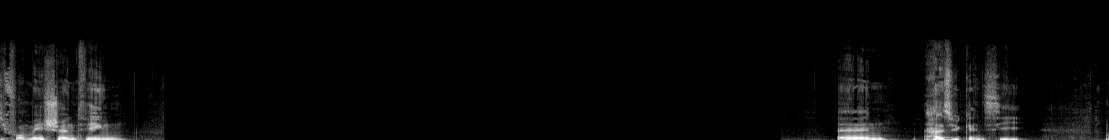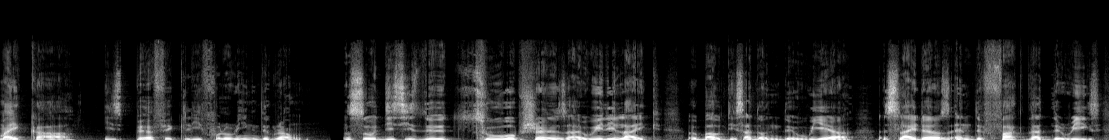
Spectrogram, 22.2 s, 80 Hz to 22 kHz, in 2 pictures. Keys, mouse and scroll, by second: 0.4 Tab, 1.5 middle click, 2.2 click, 2.8 click, 3.1 ctrl+z, 3.2 click, 3.9 space, 4.1-4.8 drag, 4.1 space, 5.6 click, 6.1-6.7 drag, 7.1 click, 7.8 space, 9.7 space, 10.3-10.9 drag, 10.9 space, 13.9 space, 21.0 click.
